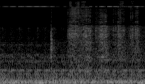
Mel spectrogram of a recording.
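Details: Whitfield Quest Plus FS pellet stove, pellet auger just switched on during startup: low hum with a soft scraping feed noise coming in partway; auger turning normally.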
